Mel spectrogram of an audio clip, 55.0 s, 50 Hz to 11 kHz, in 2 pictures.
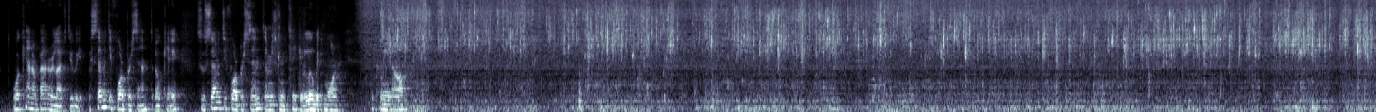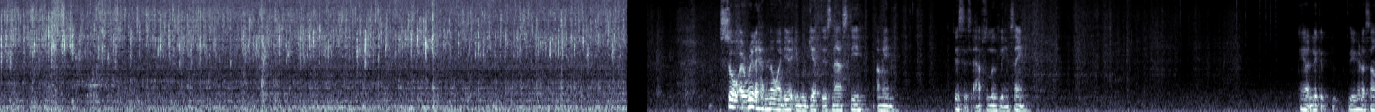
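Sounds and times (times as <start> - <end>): tap water running into sink: 7.2 - 40.1.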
